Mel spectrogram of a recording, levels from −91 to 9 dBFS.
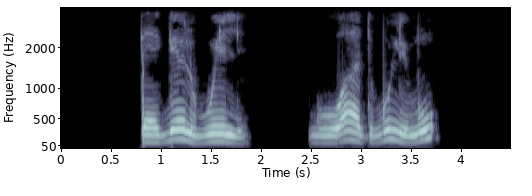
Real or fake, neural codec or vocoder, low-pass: real; none; 3.6 kHz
